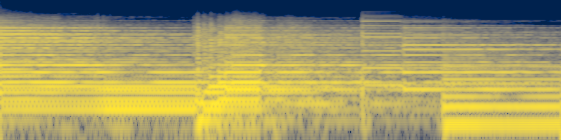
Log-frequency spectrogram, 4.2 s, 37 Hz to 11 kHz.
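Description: Electric guitar played through a Chase Bliss Meris CXM 1978 reverb pedal, sustained chords blooming into a lush, shimmering wash with a few fresh strums about a second apart, loud and close.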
